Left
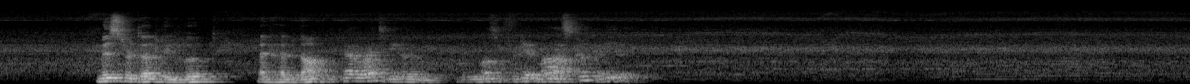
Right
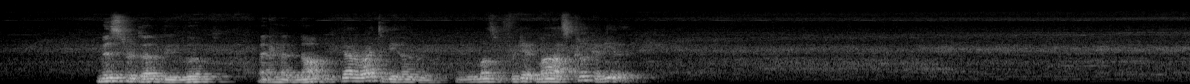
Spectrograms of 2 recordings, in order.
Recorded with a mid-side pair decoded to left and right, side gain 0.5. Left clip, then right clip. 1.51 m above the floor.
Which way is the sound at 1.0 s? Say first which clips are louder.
Left 3 dB; 50° left.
